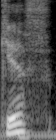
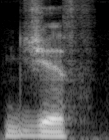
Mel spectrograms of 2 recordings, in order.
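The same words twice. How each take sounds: First: It begins with a hard g sound. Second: It begins with a soft j sound. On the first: "graphics GIF" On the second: "GIF because giraffe"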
